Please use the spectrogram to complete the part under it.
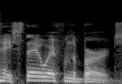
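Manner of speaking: plain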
